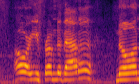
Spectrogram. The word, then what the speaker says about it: Nevada: They like nobody knows how to say Nevada. They're like Nevada Nevada. Nevada. Everybody from Nevada is just like, "No, it's Nevada. Say it right. It's Nevada."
